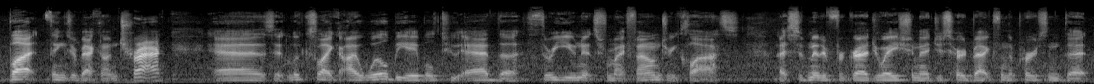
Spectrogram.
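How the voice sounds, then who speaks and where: A man's voice: on the low side, bright, forceful tone, a little hiss or hum, rough recording. A man in a casual daily vlog, talking in a chatty, self-deprecating way with frequent laughs, at home in his kitchen. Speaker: vlogger.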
